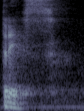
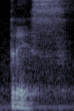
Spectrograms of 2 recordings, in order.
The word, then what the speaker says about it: tres: follows it immediately afterward so instead of tres bite the tip of your tongue and then make the r sound tres tres now let's look at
